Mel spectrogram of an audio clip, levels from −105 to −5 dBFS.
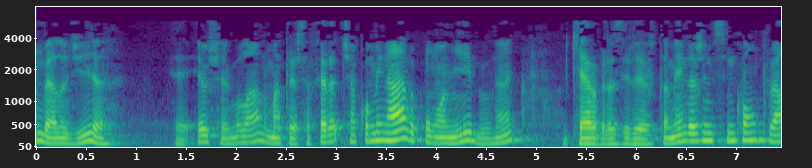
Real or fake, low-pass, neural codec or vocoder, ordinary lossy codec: fake; 7.2 kHz; codec, 16 kHz, 2 kbps, FunCodec, trained on LibriTTS, 25 frames a second; MP3, 24 kbps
